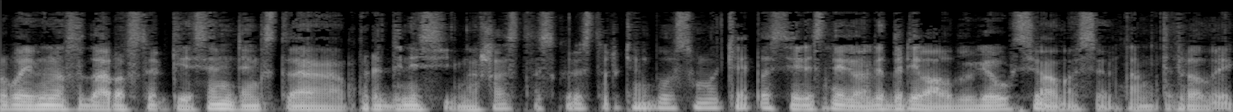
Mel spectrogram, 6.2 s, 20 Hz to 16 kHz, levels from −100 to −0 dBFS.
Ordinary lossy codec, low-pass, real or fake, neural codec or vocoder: MP3, 48 kbps; 14.4 kHz; fake; codec, 32 kHz, 1.9 kbps, SNAC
